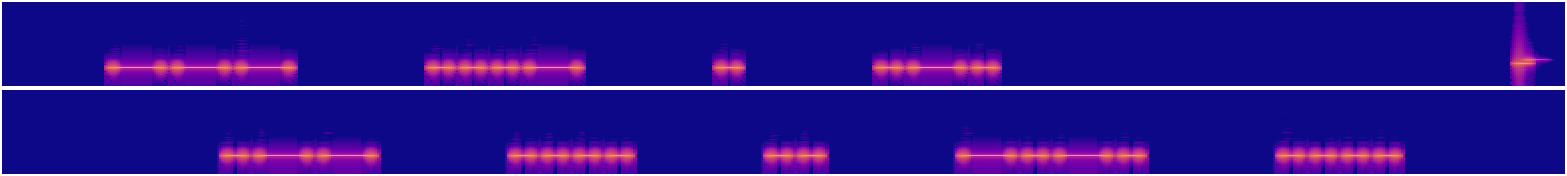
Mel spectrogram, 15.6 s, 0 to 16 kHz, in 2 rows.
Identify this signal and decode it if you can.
Morse code, heard as a keyed tone, about 15 wpm, spaced as for 9 wpm, 700 Hz. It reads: OVER WHICH
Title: 3x Character Spacing - Top 100 Words - 15wpm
